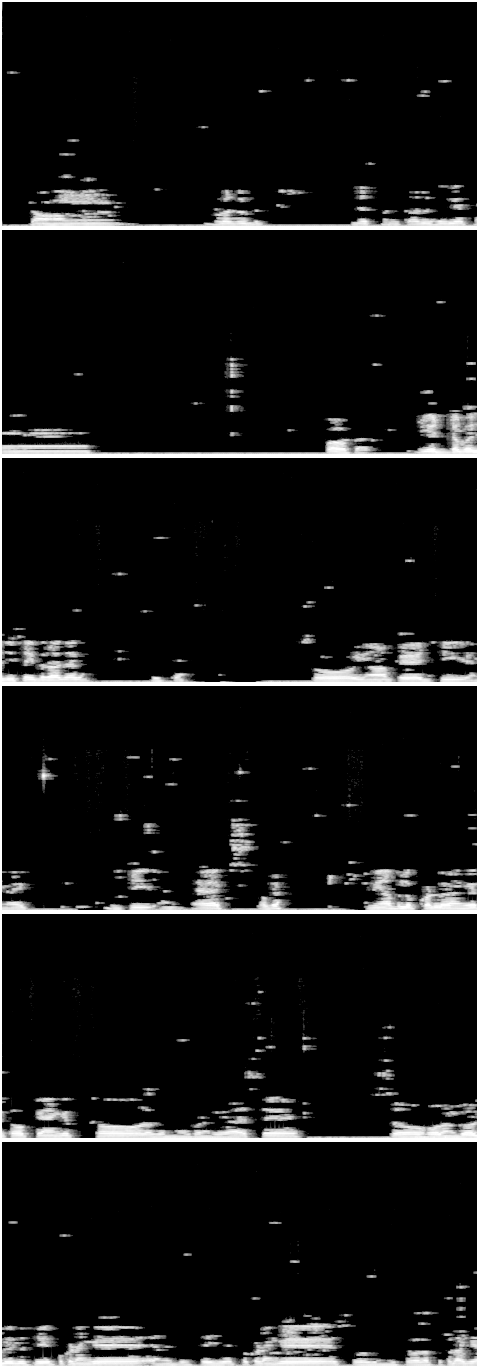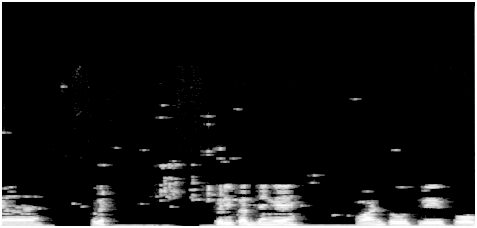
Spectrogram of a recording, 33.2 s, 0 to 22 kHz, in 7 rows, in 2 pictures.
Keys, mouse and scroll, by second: 0.0 click, 1.0 g, 2.3 scroll down 1, 2.5-8.4 middle drag, 8.4 click, 9.5 g, 10.7 KP_7, 11.7 scroll up 1, 12.0-15.4 middle drag, 15.4 g, 16.8-18.0 middle drag, 18.0 ctrl+r, 18.9 KP_7, 20.0 g, 21.1 scroll down 1, 21.2 middle click, 21.9 KP_3, 22.4 scroll up 1, 22.9 shift+middle click, 23.7 click, 24.5-25.8 middle drag, 25.8 shift+click, 26.2 shift+click, 27.2-28.3 middle drag, 28.3 ctrl+click, 28.7 middle click, 29.5 shift+click, 29.7 middle click, 30.6 f, 30.9-33.2 middle drag.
